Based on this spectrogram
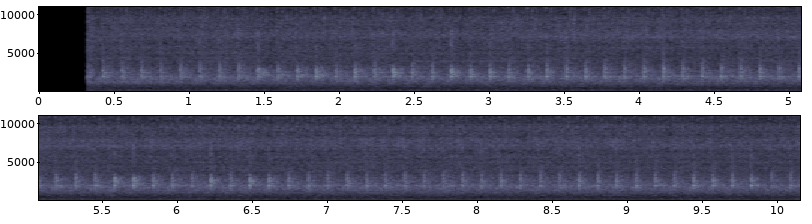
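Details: Lada Niva engine at steady idle: a sharp, even ticking knock about four per second; engine knock, source not pinned down.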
